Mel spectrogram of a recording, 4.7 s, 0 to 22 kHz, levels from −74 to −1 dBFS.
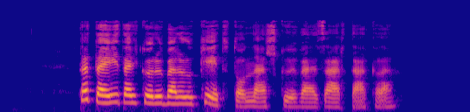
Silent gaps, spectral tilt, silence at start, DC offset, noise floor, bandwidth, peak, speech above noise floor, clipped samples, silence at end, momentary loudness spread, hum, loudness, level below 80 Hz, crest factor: none; -2.5 dB/octave; 0.8 s; under 0.1%; -82 dBFS; 11.5 kHz; -2 dBFS; 59 dB; under 0.1%; 0.75 s; 14 LU; none; -22 LUFS; -70 dBFS; 22 dB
